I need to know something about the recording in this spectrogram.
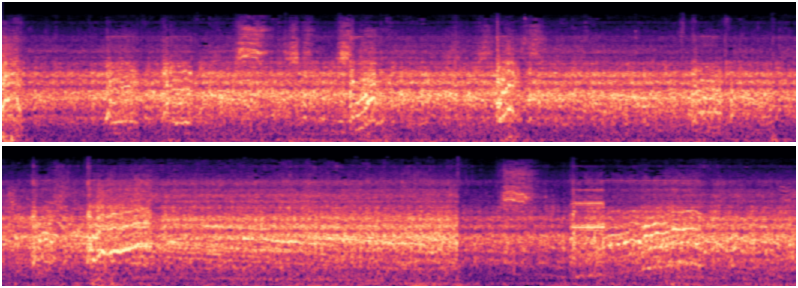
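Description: A radio-controlled truck's brushless electric motor whines.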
